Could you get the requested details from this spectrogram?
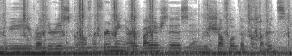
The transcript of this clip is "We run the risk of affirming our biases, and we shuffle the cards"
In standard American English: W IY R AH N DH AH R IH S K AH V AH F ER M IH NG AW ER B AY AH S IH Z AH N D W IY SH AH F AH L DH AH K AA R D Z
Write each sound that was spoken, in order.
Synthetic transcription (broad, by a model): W IY R AH N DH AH R IH S K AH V AH F ER M IH NG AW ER B AY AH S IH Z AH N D W IY SH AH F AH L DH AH K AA R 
